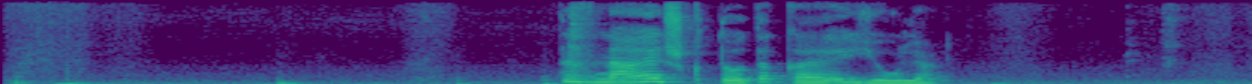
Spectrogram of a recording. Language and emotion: Russian, positive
